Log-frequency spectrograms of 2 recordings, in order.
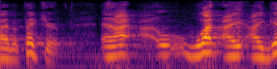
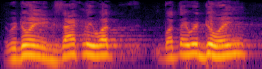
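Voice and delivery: loud, higher proclamation of scripture; preaching at full force; 5 semitones higher, 10 dB louder than usual. Acted. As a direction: ring out the verse like a warning. Preacher hammers the point.

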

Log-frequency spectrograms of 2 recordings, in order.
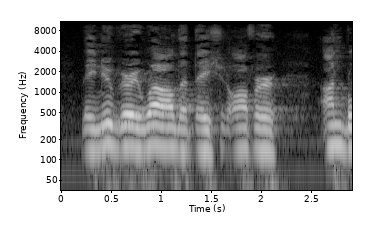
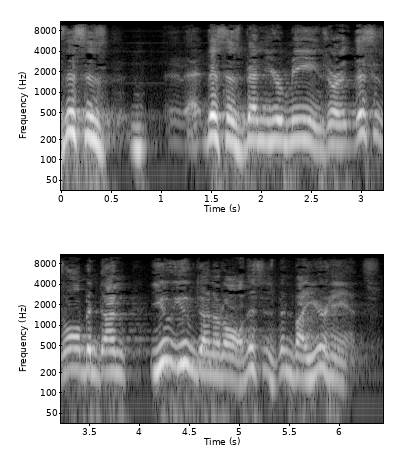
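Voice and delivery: louder, higher preaching rebuke; 5 semitones higher, 5 dB louder than usual. Acted. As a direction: drive home whose fault it is. Preacher thunders God's rebuke.

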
